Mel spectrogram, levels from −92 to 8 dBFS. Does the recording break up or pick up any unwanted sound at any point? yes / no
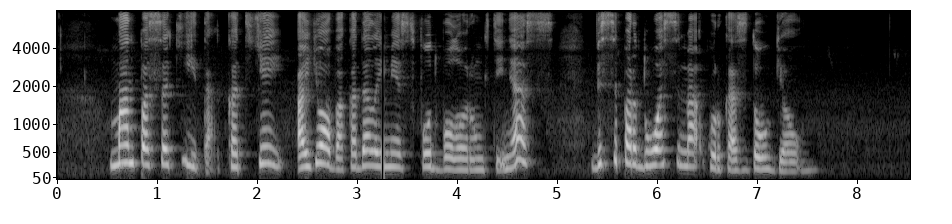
yes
